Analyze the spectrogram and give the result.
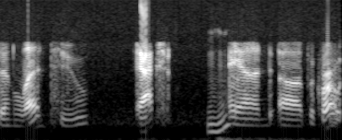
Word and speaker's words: Pecora: Your publisher, Random House, notes that in the book, you call you close with a call for a version of the Pecora Commission. – Yep. – Is that Pecora.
